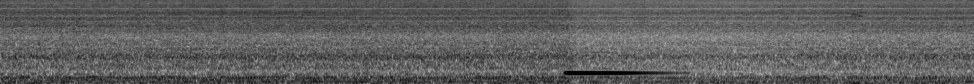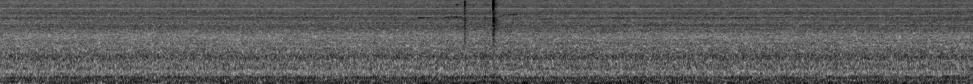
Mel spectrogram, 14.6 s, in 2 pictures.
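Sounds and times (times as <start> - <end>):
airliner engine roar in the cabin: 0.0 - 14.6
short chime tone: 4.2 - 5.2.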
